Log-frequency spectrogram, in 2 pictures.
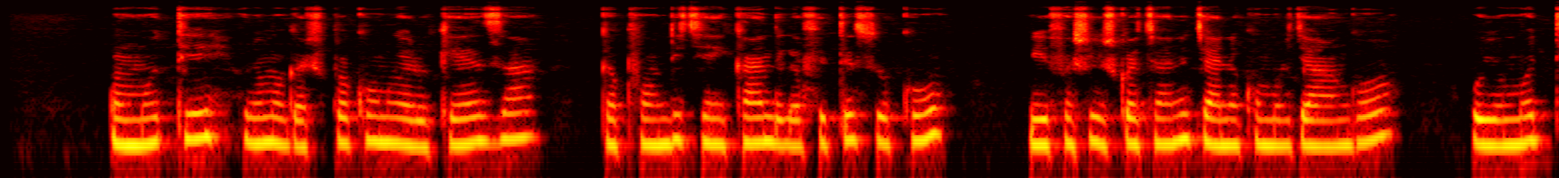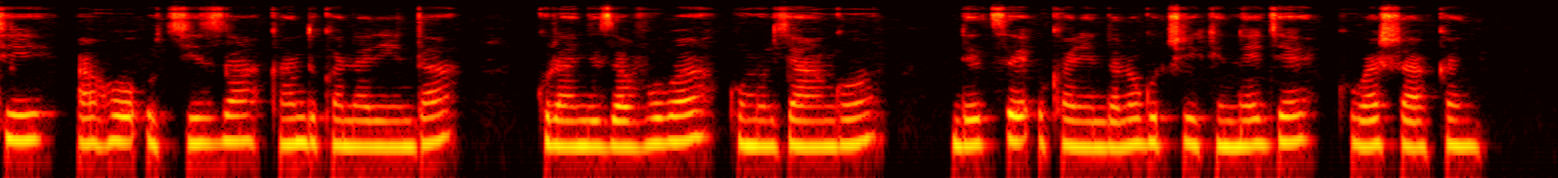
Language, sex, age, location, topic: Kinyarwanda, female, 18-24, Kigali, health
